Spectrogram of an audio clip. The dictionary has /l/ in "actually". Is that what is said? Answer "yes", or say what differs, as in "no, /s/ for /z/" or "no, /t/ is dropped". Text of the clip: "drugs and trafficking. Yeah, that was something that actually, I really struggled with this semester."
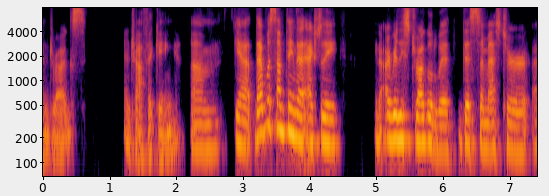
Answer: no, /n/ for /l/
